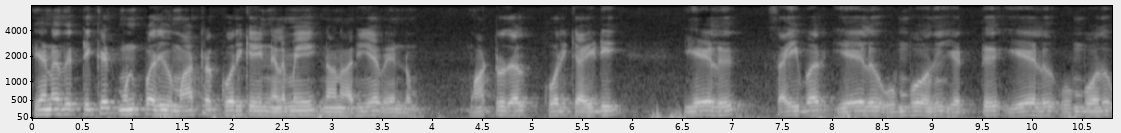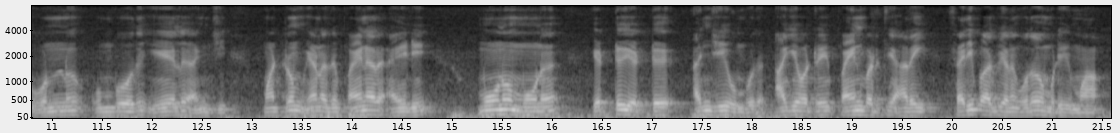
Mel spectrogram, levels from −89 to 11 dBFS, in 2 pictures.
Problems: constant background noise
